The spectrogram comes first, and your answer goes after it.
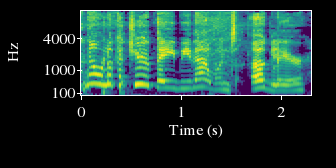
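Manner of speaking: shrill, loud hammed-up adult comeback; mock adult retort. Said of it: "and then the adult would be like".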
